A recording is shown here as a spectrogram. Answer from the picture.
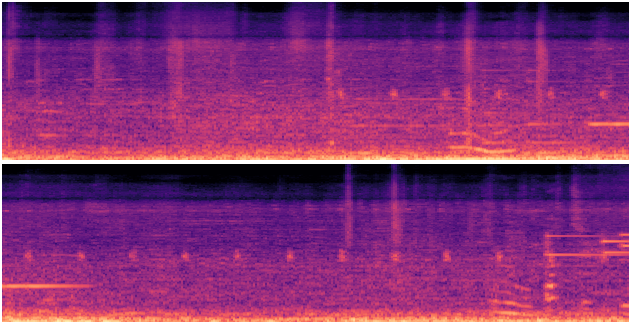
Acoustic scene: car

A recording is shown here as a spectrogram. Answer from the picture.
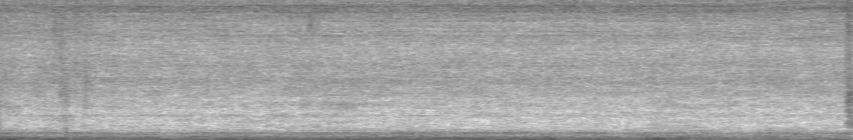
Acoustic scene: elevator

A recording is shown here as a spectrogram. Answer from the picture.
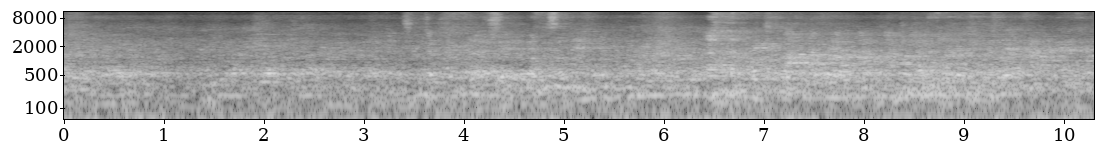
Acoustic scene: crowded indoor space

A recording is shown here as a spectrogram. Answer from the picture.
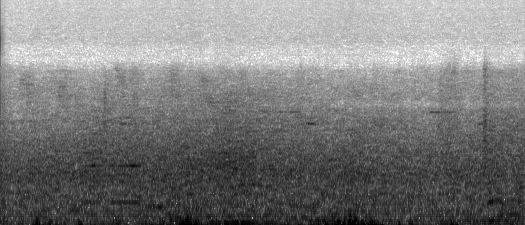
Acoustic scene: residential area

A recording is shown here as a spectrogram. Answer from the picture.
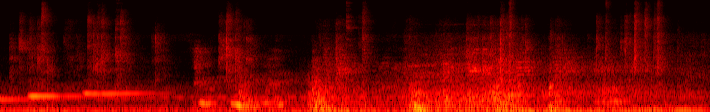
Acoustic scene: elevator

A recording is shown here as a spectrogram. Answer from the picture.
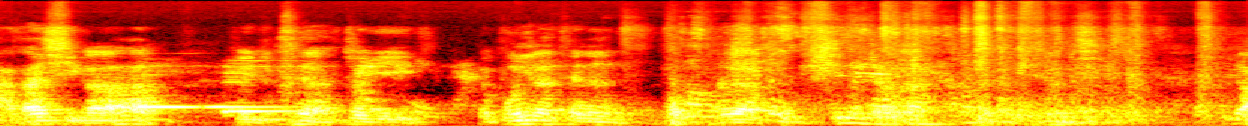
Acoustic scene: elevator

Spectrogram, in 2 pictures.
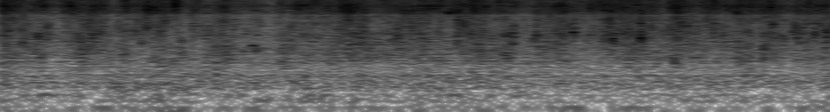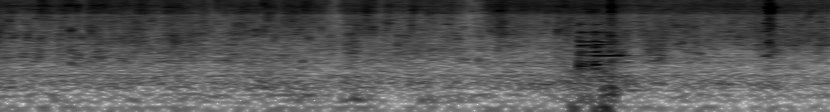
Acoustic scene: kitchen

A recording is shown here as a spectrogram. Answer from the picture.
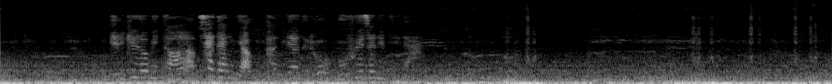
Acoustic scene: car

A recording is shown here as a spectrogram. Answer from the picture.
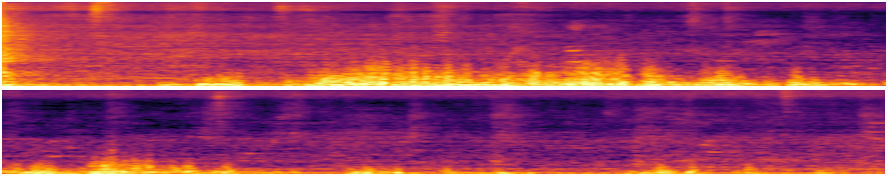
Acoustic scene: residential area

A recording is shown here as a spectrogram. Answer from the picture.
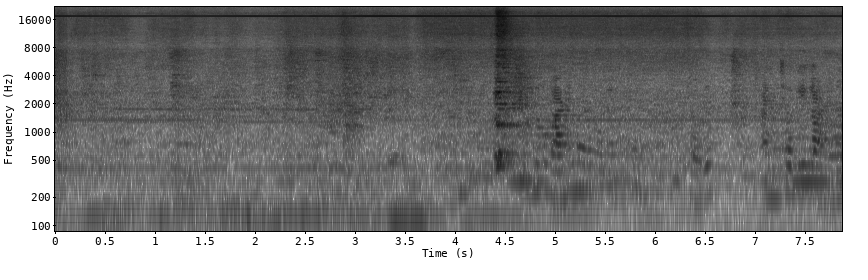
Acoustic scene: cafe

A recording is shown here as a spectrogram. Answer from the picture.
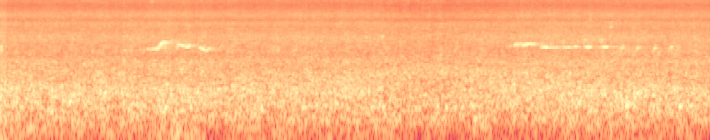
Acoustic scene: park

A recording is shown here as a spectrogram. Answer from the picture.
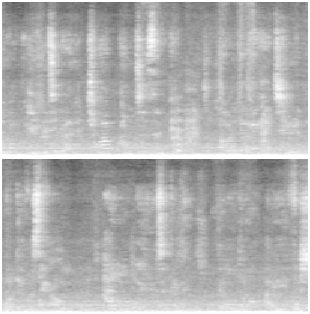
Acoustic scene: bus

